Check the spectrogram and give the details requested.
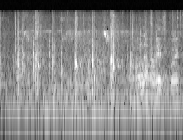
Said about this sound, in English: Stable hands took the horses out of the barns and walked them around.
